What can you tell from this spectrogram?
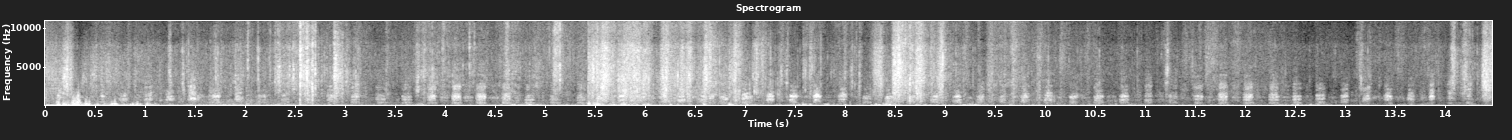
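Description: A dog panting fast and rhythmically while it runs, heard close up from a camera strapped to its back. Dry leaves rustle and crunch under its feet, with louder rushes near the start, about five seconds in and about eight seconds in.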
